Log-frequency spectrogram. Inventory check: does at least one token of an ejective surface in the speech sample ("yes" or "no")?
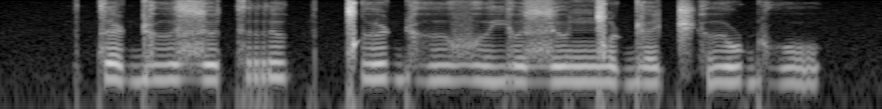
yes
